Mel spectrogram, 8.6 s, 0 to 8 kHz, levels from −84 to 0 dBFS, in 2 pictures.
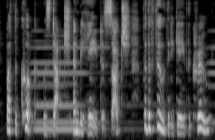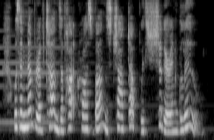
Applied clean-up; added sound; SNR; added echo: classical method log-MMSE.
